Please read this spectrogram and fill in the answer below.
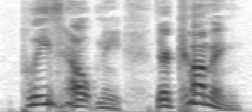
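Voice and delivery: very high, loud, swooping pleading, begging yell. A man beats on the door, begging the narrator for help, yelling out. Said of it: "he yelled out from the other side of the door".

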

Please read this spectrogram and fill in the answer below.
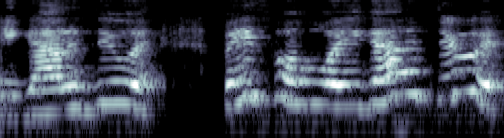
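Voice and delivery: emotional, high, rising screamed voice. Retelling urging a movie character at the computer: imitating own screaming. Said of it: "screaming at the computer at this point".

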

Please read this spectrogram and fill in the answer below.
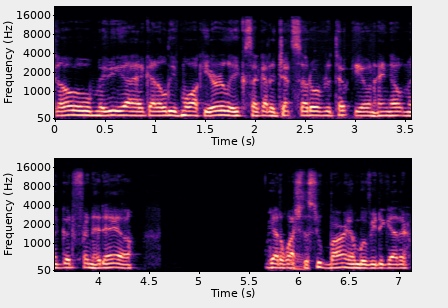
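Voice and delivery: smug, boastful, big-timing showing-off voice. Mocking a friend's boast about a trip, Nick impression. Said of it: "That was my Nick impression".

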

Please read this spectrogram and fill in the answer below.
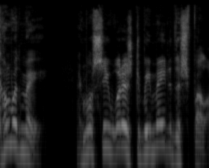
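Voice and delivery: ordinary talk

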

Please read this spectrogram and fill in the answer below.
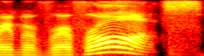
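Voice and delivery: very loud, put-on French accent. Speaker retries a phrase that didn't come out right, in a french accent. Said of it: "I'm just going to speak in a more French accent".

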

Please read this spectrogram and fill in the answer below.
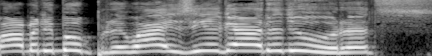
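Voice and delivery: Italian aunt voice, pitched way up. Imitating Italians walking by at the Leaning Tower: impression of Italian aunts. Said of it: "doing an impression of all my Zias".

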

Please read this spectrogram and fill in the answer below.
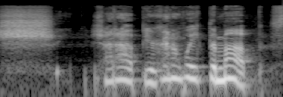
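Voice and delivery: high, carrying stage whisper. San telling another to shut up before they wake the sleepers, whispering. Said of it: "San whispered".

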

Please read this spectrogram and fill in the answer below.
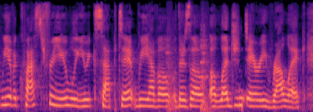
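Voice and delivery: ordinary talk

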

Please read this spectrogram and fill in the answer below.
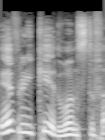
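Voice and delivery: vampire voice with Transylvanian accent. Acting out what someone would say, you turn into an accidental Dracula voice. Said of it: "why am I Transylvanian?".

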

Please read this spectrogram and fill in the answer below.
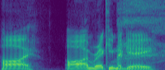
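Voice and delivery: put-on Australian accent. Opening a bit as Ricky Megee, in a Ricky Megee Australian accent. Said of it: "Your Australian is not bad".

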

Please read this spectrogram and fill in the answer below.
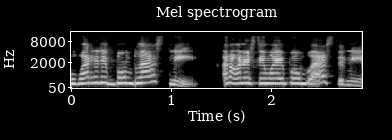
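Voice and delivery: put-on high, puzzled little girl voice.

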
